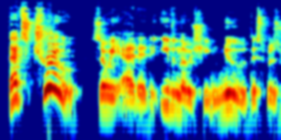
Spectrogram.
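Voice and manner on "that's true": Zoe's voice. A narrator's reading. Zoe voiced, quick to defend.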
